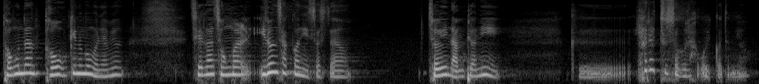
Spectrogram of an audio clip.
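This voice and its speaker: A woman giving an emotional church testimony, swinging between loud and hushed. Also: on the high side, moderate pace, gravelly, pauses often. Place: church hall. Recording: long church hall reverb.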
